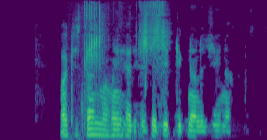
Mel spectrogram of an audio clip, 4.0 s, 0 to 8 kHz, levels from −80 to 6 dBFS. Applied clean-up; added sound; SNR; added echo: classical method spectral subtraction.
